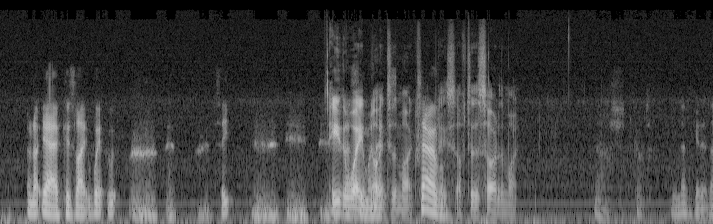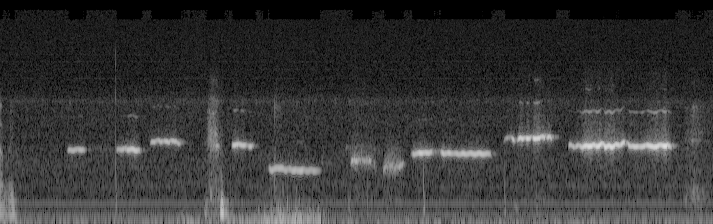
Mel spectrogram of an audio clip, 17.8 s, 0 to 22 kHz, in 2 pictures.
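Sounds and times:
speech: 0.4s - 6.6s, 8.4s - 9.2s, 11.5s - 11.9s
person whistling through teeth: 1.6s - 4.1s, 9.8s - 17.4s.

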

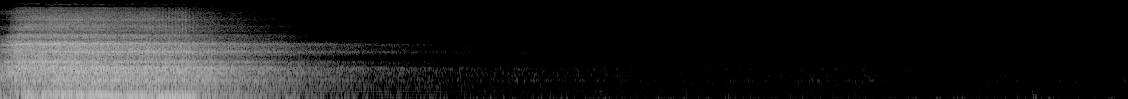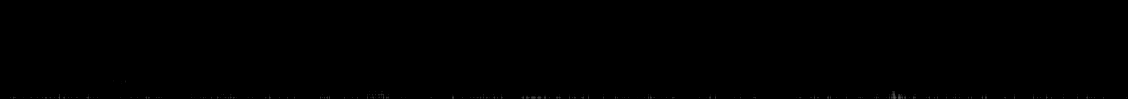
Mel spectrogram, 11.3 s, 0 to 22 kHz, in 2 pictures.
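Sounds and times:
forceful exhale through an open mouth: 0.0s - 1.5s.

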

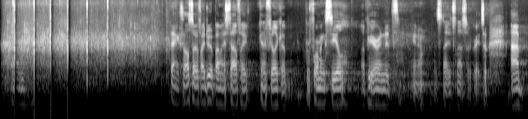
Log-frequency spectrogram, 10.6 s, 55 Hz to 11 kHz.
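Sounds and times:
audience applause: 0.0s - 3.8s
speech: 3.4s - 10.5s.

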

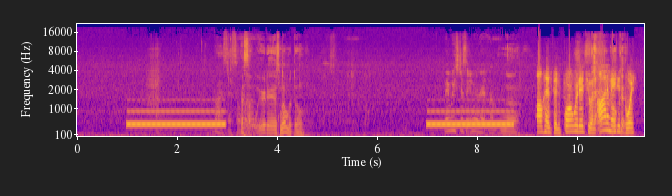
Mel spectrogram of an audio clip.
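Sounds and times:
loud steady electronic telephone tone on a phone line: 1.0s - 3.0s, 7.0s - 8.8s
speech: 3.3s - 4.7s, 9.2s - 11.2s.

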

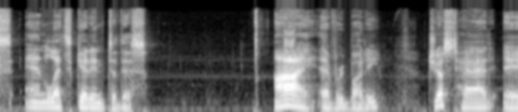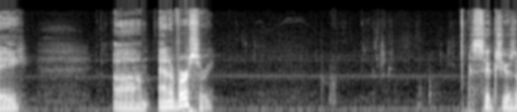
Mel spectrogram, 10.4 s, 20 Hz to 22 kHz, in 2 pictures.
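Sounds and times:
low steady hum: 0.0s - 10.3s
speech: 0.1s - 1.6s, 2.8s - 5.5s, 6.3s - 7.4s, 9.8s - 10.3s
short sip of seltzer water with crackling bubbles: 7.6s - 9.9s.

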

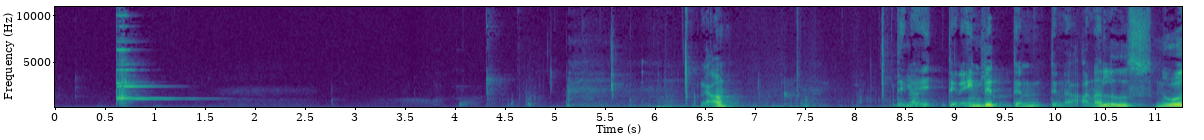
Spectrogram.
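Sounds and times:
beer glasses clinking in a toast: 0.6s - 1.6s
speech: 6.5s - 6.9s, 8.6s - 11.2s.

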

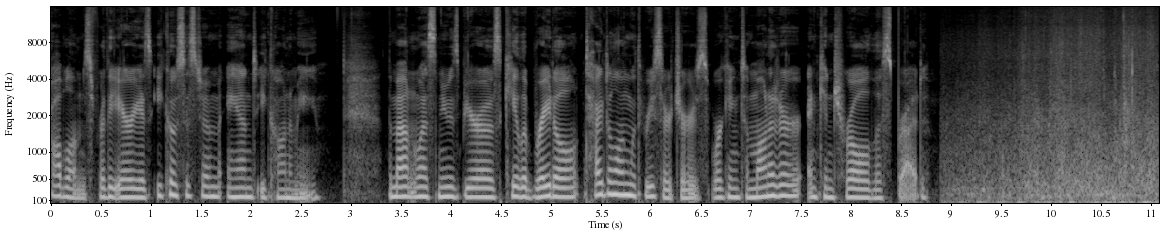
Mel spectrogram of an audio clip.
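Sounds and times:
speech: 0.0s - 9.0s
outdoor wind rumble on Lake Tahoe California: 8.9s - 11.0s
water lapping around a small anchored boat on Lake Tahoe California: 8.9s - 11.0s.

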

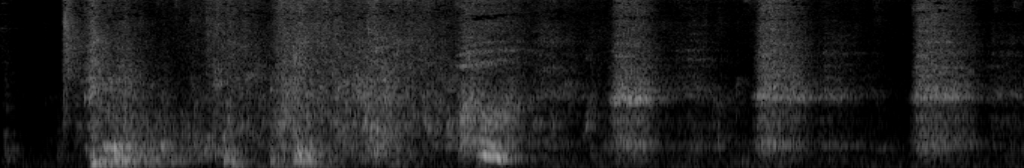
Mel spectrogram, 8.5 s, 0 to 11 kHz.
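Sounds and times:
faint splashing and sloshing of plunge water: 0.5s - 6.1s
person gasping getting into freezing cold plunge water: 3.8s - 8.5s.

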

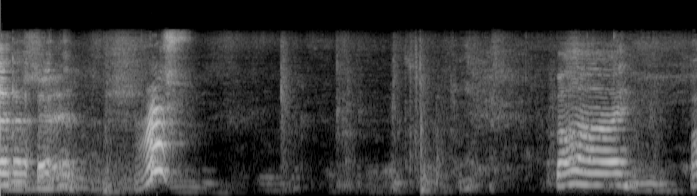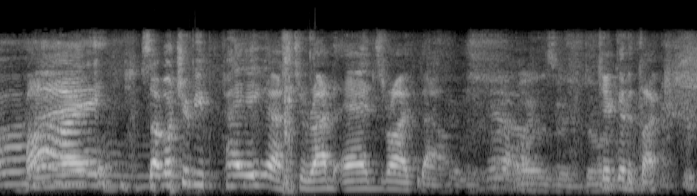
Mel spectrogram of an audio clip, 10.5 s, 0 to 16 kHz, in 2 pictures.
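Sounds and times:
speech: 0.0s - 1.4s, 4.2s - 10.4s
dog barking and yelping: 1.0s - 1.4s.

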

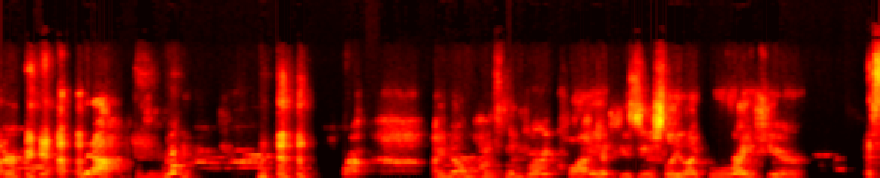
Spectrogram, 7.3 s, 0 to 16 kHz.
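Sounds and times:
speech: 0.0s - 7.3s
cat meowing: 1.5s - 2.5s.

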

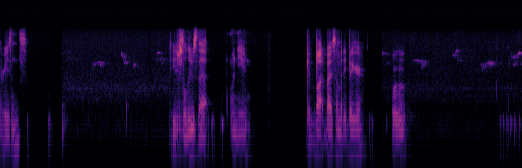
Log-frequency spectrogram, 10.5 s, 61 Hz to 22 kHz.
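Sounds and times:
speech: 0.1s - 0.7s, 3.4s - 5.0s, 6.1s - 8.2s
birds chirping outdoors: 1.2s - 5.0s, 7.4s - 10.4s.

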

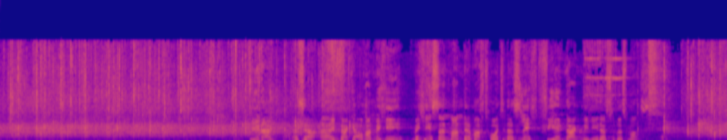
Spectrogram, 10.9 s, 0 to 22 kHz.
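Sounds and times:
audience applauding: 0.0s - 5.5s, 9.9s - 10.9s
speech: 3.8s - 10.1s.

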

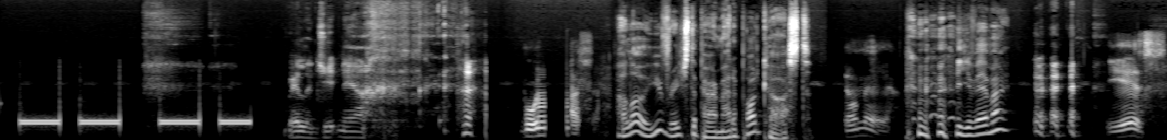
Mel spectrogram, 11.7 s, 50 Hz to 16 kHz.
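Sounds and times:
telephone ringback tone: 0.0s - 2.5s
speech: 2.9s - 4.9s, 5.7s - 11.6s
laughter: 3.6s - 4.9s, 9.0s - 11.2s.

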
